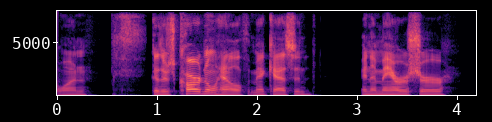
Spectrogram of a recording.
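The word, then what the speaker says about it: McKesson: Uh, but Matt Kassen is how you say that one because there's Cardinal Health, Met Cassid, and Ammerisher.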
